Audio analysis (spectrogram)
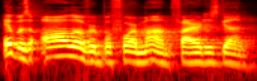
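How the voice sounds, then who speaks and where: A man's voice: medium pitch, lively intonation, normal speed, close to an everyday voice. Man playing a plain blunt teen boy.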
